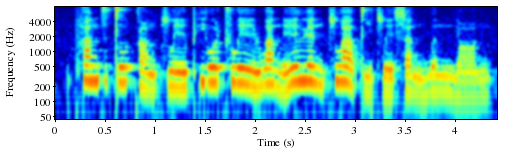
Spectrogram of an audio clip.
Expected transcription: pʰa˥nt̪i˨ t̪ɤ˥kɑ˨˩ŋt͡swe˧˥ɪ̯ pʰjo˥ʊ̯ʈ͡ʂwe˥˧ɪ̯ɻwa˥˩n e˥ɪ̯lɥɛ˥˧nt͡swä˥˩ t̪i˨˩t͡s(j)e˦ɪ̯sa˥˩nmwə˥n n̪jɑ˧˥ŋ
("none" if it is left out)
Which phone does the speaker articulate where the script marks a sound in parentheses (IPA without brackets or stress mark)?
w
